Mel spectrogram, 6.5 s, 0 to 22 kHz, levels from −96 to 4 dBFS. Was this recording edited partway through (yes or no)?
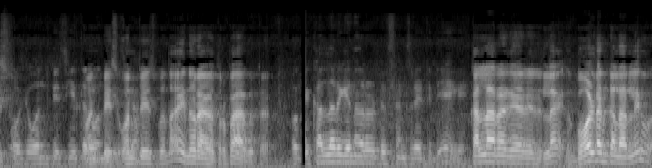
no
